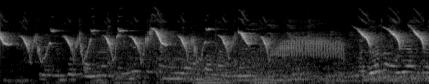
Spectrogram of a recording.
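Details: Canary singing at speed with tight, unusual phrasing, played to spur reluctant canaries to sing. Evenly repeated downward-curving whistles about three per second, a brief buzzy rattle, then more swooping whistles.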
